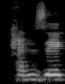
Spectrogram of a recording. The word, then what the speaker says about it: Psencik: I'm used to it I don't get offended hensic is how you pronounce that last name thanks to my amazing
